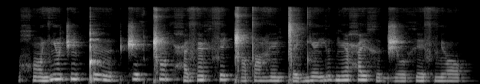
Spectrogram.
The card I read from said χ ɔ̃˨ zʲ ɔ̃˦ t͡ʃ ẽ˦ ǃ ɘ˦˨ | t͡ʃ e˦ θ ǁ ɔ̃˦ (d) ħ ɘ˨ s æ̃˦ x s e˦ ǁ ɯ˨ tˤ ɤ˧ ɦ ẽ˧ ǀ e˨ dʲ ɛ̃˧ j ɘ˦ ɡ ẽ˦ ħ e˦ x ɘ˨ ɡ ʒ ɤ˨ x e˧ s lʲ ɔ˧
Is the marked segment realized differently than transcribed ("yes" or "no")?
yes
